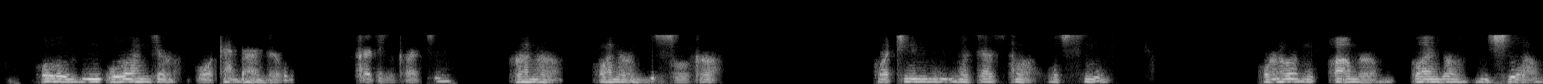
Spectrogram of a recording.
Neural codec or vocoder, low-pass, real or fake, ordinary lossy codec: codec, 16 kHz, 0.5 kbps, FreqCodec, smaller model; 7.2 kHz; fake; AAC, 16 kbps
